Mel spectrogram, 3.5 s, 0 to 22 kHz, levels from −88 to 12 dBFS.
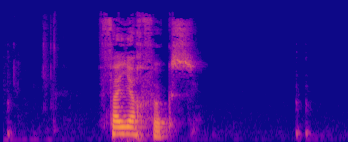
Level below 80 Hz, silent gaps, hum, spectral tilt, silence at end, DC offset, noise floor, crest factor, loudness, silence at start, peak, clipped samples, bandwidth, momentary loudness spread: -62 dBFS; none; none; -5 dB/octave; 1.55 s; under 0.1%; -78 dBFS; 22 dB; -21 LUFS; 1 s; -2 dBFS; under 0.1%; 16 kHz; 19 LU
